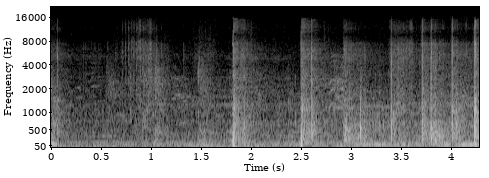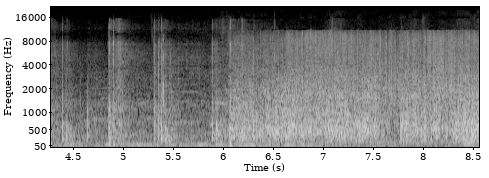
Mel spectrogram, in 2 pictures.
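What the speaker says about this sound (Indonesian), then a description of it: "kembang api diiringi suara sambut trompet pergantian tahun baru 2025" New Year 2025 fireworks at Bundaran HI, Jakarta, crack and thump in scattered bursts, growing into a dense, continuous crackling barrage that rolls on near and loud.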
